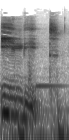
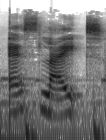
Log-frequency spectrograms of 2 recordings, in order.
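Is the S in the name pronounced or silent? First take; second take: silent; pronounced. First: The S sound is left out of the name. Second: The S sound is pronounced in the name. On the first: The speaker calls it right. "it's actually Eslite. The S is silent" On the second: The speaker calls it wrong. "if you have been pronouncing it as Eslite all this time, no"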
